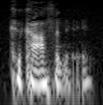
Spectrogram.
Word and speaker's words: cacophony: I haven't read a lot of The correct pronunciation is cacophony.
